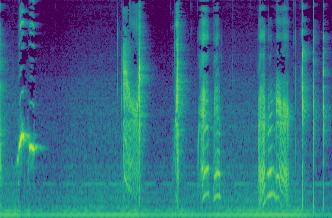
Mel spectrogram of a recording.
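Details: African grey parrot beatboxing indoors: a sharp rising whistle, then breathy noisy bursts, clicks and short pops in an irregular rhythm, with faint mains hum throughout.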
